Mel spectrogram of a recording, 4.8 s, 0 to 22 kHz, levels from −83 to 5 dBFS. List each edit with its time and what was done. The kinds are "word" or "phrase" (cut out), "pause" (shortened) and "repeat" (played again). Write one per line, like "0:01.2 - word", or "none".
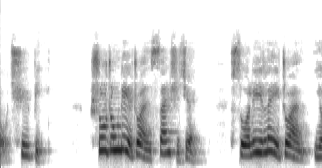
none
